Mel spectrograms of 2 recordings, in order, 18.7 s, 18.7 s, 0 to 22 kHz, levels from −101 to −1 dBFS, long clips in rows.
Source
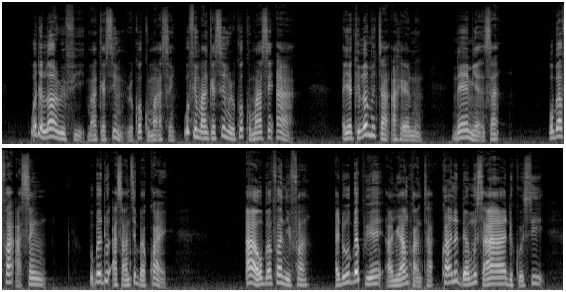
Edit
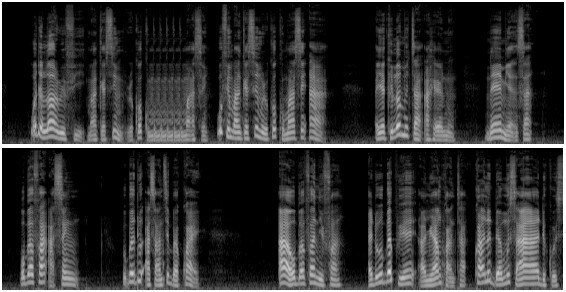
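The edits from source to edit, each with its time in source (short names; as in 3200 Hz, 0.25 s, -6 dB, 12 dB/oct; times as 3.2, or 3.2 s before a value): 2.41 stutter 0.11 s, 6 plays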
